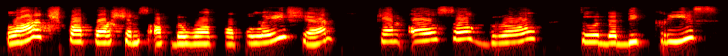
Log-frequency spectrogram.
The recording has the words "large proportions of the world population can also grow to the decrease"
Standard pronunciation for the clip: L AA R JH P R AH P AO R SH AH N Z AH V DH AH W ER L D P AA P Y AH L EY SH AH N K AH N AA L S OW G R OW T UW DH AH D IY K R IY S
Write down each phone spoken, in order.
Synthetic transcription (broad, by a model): L AA R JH P R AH P AO R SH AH N S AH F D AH W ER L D P AA P Y AH L EY SH AH N K AH N AA L S OW G R OW T UW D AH D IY K R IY S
